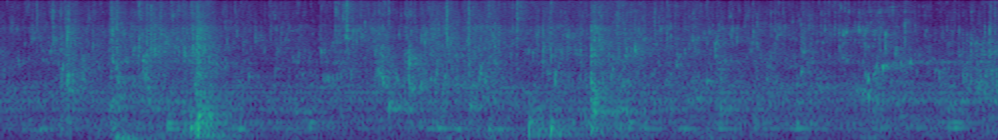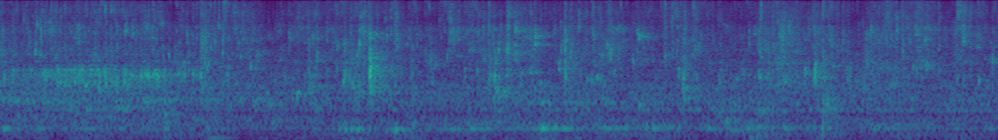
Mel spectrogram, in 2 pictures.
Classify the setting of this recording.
restroom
